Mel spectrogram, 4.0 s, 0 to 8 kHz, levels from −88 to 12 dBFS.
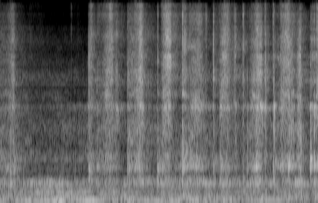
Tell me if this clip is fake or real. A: fake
